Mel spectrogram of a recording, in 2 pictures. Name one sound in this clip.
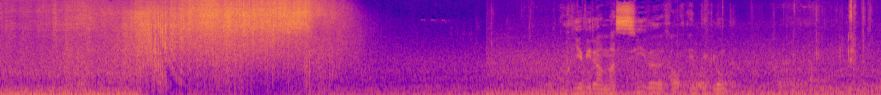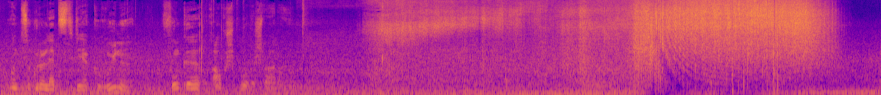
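A firework rocket hisses loudly as it launches and shoots upward.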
